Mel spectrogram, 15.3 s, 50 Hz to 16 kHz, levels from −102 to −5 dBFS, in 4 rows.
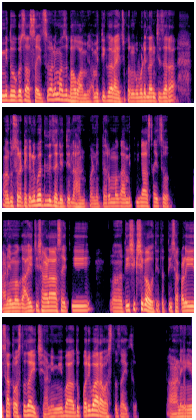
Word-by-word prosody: मी 165 +1 +4
दोघंच 165 0 +2
असायचो 135 +2 -1
आणि 185 - 0
माझा 180 -3 +1
भाऊ 135 -3 +2
आम्ही. 115 0 -3
आम्ही 130 +1 -4
तिघं 150 -1 0
राहायचो. 120 -4 0
कारण 130 +1 -2
की 130 - -1
वडिलांची 140 -1 +1
जरा 140 +4 0 0.4
अ, 130 - -2
दुसऱ्या 145 +2 0
ठिकाणी 145 +4 +1
बदली 170 -1 +3
झाली 135 -4 +2
होती 125 +2 -4
लहानपणी. 115 -1 -5
तर 125 +1 -5
मग 130 0 -4
आम्ही 130 +1 -3
तिघं 135 +1 -2
असायचो 130 -1 -4 0.5
आणि 120 +2 0
मग 130 0 +2
आईची 145 +5 0
शाळा 150 +1 +4
असायची. 150 +2 0 0.7
अ, 130 -1 -4
ती 165 +1 +4
शिक्षिका 200 0 +4
होती. 120 -6 +4
तर - - -6
ती - - -2
सकाळी 140 +3 +2
7:00 145 -1 -2
वाजता 135 +2 -1
जायची 140 -10 +1
आणि 115 +5 -6
मी 130 +2 -1
बा 140 -2 +2
दुपारी 145 +3 +1
12:00 155 -4 +6
वाजता 120 0 -4
जायचो. 110 +2 -10 0.7
आणि 120 +3 -2
135 Hz, 190 wpm, -25 LUFS, 125-150 Hz, 0.7 s, 12:00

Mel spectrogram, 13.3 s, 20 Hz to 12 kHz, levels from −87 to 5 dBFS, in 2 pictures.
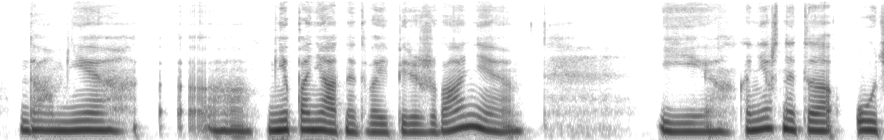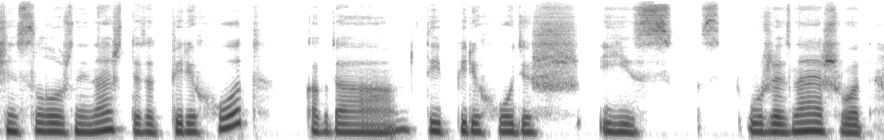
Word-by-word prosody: Да, 185 0 +2
мне, 185 +1 +4 0.6
э, - - -13
а, 175 -4 -2
мне 185 +1 +6
понятны 185 -5 +3
твои 155 0 -3
переживания. 170 - +1 1.0
И, 160 -5 +1 0.2
конечно, 210 +4 +4
это 185 -2 +2
очень 180 -2 +2
сложный, 160 -1 0
знаешь, 185 +5 +2
вот 155 - -3
этот 145 -2 -4
переход, 165 - 0 0.4
когда 150 -1 -2 0.2
ты 170 -1 +1
переходишь 160 -1 -4
из 155 -3 -3 0.2
с 120 -1 -11 0.2
уже 155 -1 +1
знаешь 170 +1 +2
вот, 145 -3 0
165 Hz, 115 wpm, -25 LUFS, 155-185 Hz, 1.0 s, мне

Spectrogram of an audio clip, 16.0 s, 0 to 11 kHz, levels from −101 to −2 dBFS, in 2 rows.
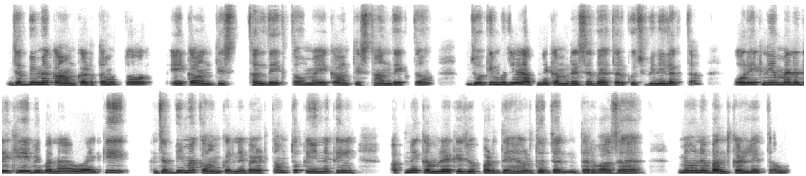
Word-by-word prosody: जब 200 0 +1
भी 240 +1 +4
मैं 245 0 +3
काम 180 +1 +1
करता 180 +1 -2
हूँ, 215 +2 +1
तो 220 0 +3 0.2
एकांत 180 +2 0
स्थल 180 0 -3
देखता 145 -2 0
हूँ, 145 - -4
मैं 155 +1 -2
एकांत 175 +1 -3
स्थान 175 +3 -2
देखता 165 +1 -3
हूँ, 295 - -3 0.4
जो 215 -2 +4
कि 240 - -2
मुझे 220 -1 +6
अपने 205 0 0
कमरे 185 -1 0
से 195 +1 -3
बेहतर 160 0 -1
कुछ 165 +2 -7
भी 190 - -1
नहीं 195 0 +3
लगता। 295 - -4 0.3
और 215 - +5
एक 230 +2 +4
नियम 230 -1 +2
मैंने, 220 0 +4
देखिए, 215 +1 +4
ये 210 - +7
भी 220 - +2
बनाया 185 -3 0
हुआ 185 +1 +1
है 200 - 0
कि 225 +2 -3 0.3
जब 195 +1 -1
भी 220 +2 +2
मैं 225 0 +2
काम 175 -4 -2
करने 165 0 -3
बैठता 160 +7 -3
हूँ, 225 - 0
तो 240 - +1
कहीं 190 -1 +1
न - - -2
कहीं 225 +1 0 0.4
अपने 240 -2 +2
कमरे 180 -5 +2
के 185 0 -1
जो 195 +1 +2
पर्दे 160 +1 -1
हैं 170 +1 -4
और 170 0 -4
दो 180 - 0
जन 150 - -3
दरवाज़ा 150 +2 -1
है, 160 - -5 0.4
मैं 230 0 +4
उन्हें 230 -1 +4
बंद 180 -1 +4
कर - - +1
लेता 140 -1 -3
हूँ, 150 - -7
185 Hz, 245 wpm, -23 LUFS, 170-220 Hz, 0.4 s, ये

